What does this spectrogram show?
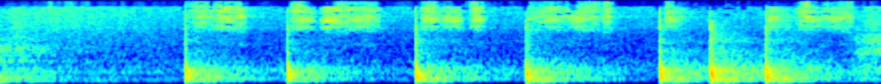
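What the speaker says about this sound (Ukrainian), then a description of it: "Отже, записуємо." Handwriting on paper during a fifth-grade maths exercise, a series of short pen strokes coming in quick bursts, each one starting sharply and trailing off, close and quiet with no voice.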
